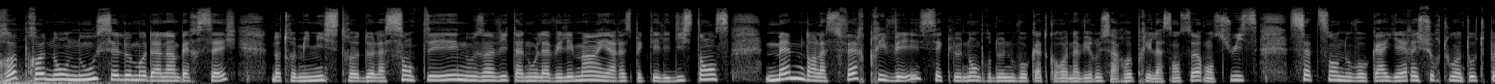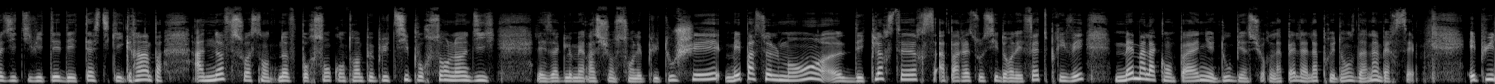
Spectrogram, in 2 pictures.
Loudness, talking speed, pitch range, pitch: -23 LUFS, 195 wpm, 165-210 Hz, 180 Hz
